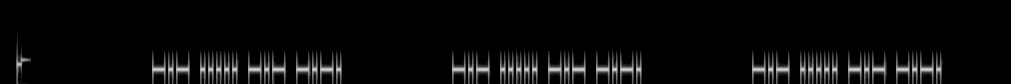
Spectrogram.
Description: Morse code, heard as a keyed tone, about 30 wpm, 700 Hz. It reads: K5KC K5KC K5KC
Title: Easy Call Signs Repeated 3x - 30wpm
